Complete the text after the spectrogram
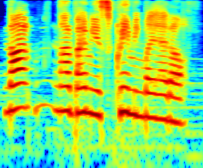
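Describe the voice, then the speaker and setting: High-voiced woman chatting casually on stream. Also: a little fast, fairly bright tone, soft background music. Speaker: VTuber livestreamer. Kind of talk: casual livestream chat answering viewers.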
